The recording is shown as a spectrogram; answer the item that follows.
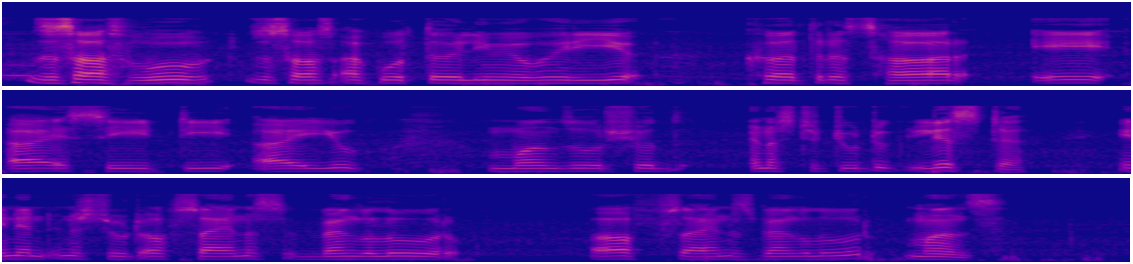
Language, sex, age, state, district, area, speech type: Kashmiri, male, 30-45, Jammu and Kashmir, Bandipora, rural, read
